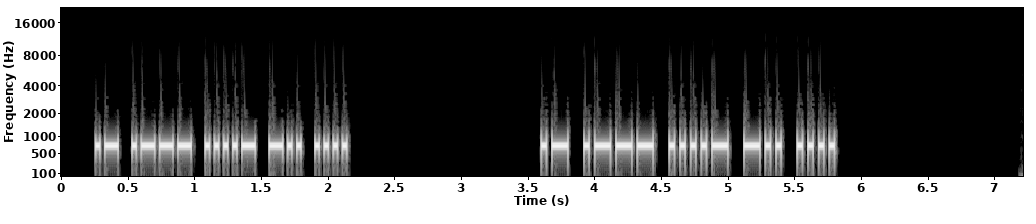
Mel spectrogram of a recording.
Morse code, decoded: AJ4DH AJ4DH

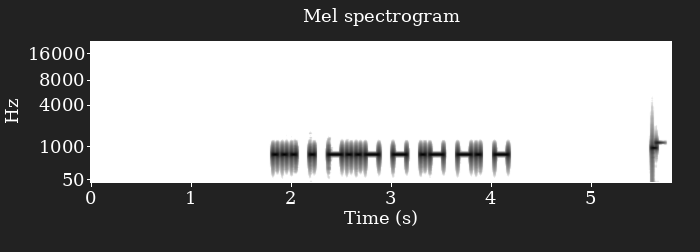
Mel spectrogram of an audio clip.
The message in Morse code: SEXTANT

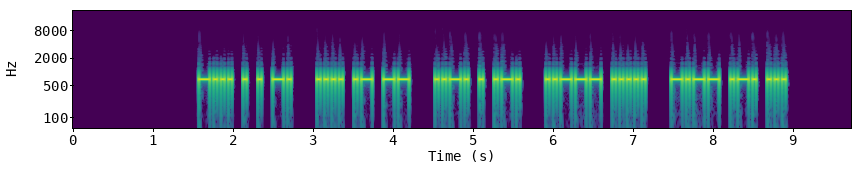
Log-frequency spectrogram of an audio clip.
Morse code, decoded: BEEN HAM FER 25 YRS

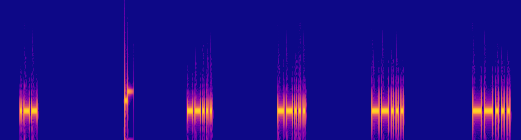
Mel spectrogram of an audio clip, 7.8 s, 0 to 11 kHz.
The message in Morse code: W 7777

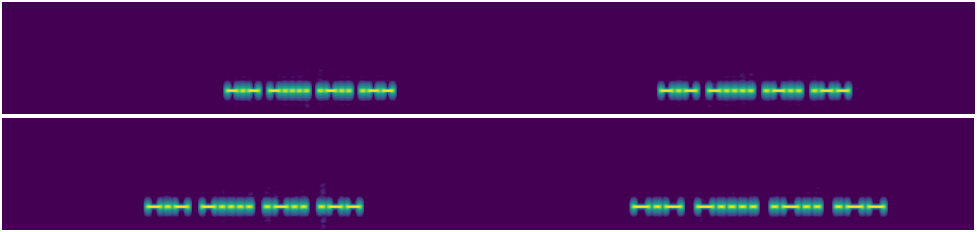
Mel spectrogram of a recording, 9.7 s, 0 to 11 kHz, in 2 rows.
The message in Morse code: K6LW K6LW K6LW K6LW

